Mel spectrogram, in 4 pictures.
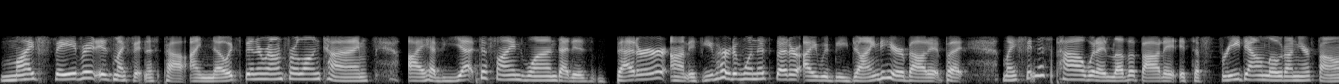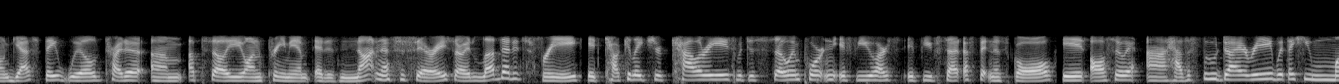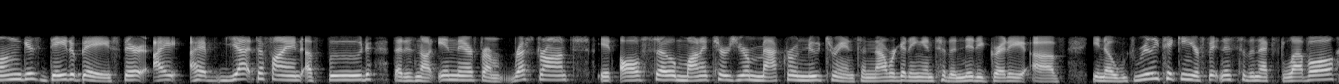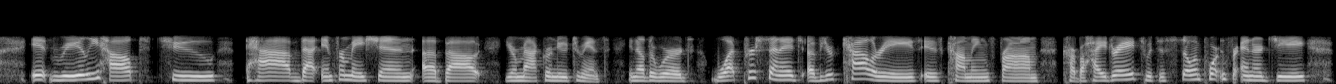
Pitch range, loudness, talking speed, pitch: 175-215 Hz, -16 LUFS, 195 wpm, 195 Hz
